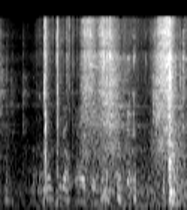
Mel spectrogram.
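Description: Domestic racing pigeons cooing and scuffling in a loft's landing trap: short low coos repeating, with a couple of sharp knocks about half a second in.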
